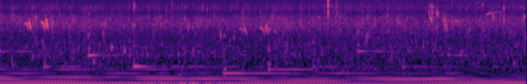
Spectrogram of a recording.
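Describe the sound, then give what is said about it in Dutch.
A small, clear stream trickles and burbles steadily over coloured stones, with scattered drips and splashes over a constant low hum, and no voices. “Het geluid van het water is prettig en rustgevend.”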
